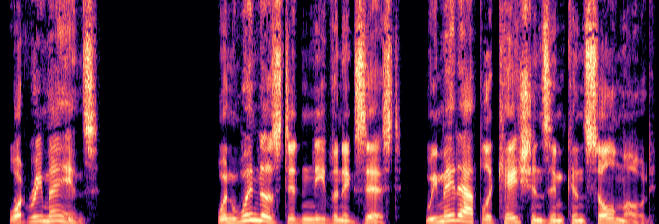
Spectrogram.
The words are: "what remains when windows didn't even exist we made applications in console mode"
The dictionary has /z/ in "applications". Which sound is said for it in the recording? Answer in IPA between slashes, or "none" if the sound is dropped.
/z/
